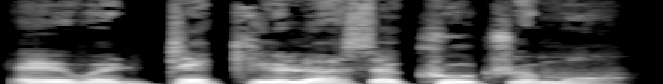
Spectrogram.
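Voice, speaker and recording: A towering bear-like cook with a short temper snaps and grumbles in deadpan bursts, as a woman narrator voices it. The voice drops low and comes out loud with a strange, altered timbre. The recording is dry and close. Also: normal speed, no room sound. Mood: irritated.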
